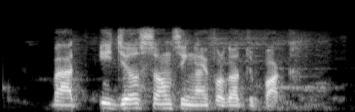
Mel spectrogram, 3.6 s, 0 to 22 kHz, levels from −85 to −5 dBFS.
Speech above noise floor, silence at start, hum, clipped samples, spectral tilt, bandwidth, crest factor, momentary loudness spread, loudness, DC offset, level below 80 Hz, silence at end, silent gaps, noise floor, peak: 38 dB; 0.55 s; none; under 0.1%; -3 dB/octave; 8 kHz; 16 dB; 7 LU; -16 LUFS; under 0.1%; -64 dBFS; 0.45 s; none; -54 dBFS; -2 dBFS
